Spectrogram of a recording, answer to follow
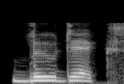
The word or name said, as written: bluedicks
